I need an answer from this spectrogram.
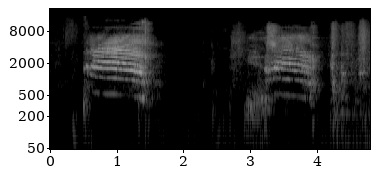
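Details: Two long meows from indoor kittens, the sisters Mimosa and Champagne, on 12 January 2018 as the visiting cat Kougra comes in; each call is clear and harmonic, lasting about a second, with a person talking softly nearby.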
